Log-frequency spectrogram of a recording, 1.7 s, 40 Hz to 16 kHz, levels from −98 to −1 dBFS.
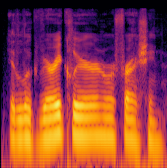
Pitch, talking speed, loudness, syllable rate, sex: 115 Hz, 215 wpm, -17 LUFS, 6.6 syllables/s, male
